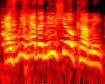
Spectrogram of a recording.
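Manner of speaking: loud, laughing trailer announcer; mock TV promo. Announcing a fake sitcom to stream viewers, in a loud, laughing promo voice. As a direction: hype it up like a sitcom ad.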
